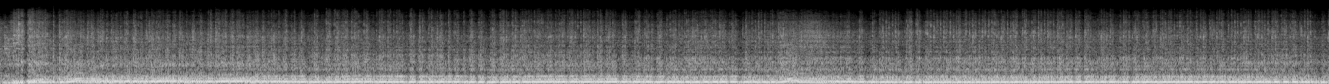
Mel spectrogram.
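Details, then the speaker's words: 1972 AMC Javelin, motor long unrun, started in park: fires easily, blips then settles to a steady deep idle with clean revs; good oil pressure, no smoke, normal idle and revs. "But it fires right up, like, easy. I mean, that sounded great."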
